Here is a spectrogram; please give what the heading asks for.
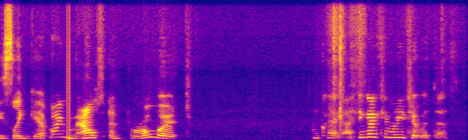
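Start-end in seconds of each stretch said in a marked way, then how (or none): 0.3-1.9 slow, bossy, fed-up, annoyed pet voice. Voicing the pet's thoughts as he gets annoyed: voicing an annoyed pet. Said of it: "he's getting annoyed with me".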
